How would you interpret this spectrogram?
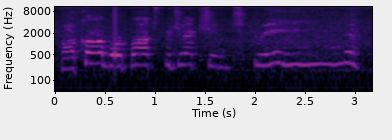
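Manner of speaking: high, slow, stretched announcement; excited announcer. Shown as a demonstration. Showing the exciting way to present the screen. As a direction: sell it like a showman. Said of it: "with some excitement".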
